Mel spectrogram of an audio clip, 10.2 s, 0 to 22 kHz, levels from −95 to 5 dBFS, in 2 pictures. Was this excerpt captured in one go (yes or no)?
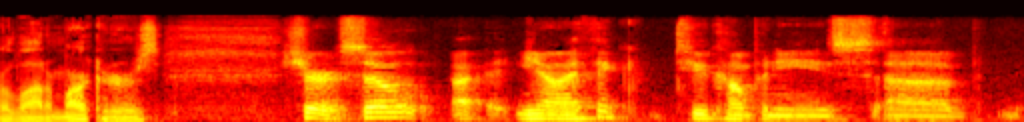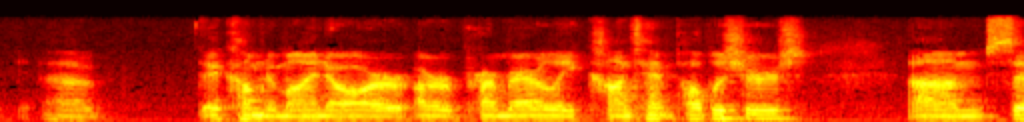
no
